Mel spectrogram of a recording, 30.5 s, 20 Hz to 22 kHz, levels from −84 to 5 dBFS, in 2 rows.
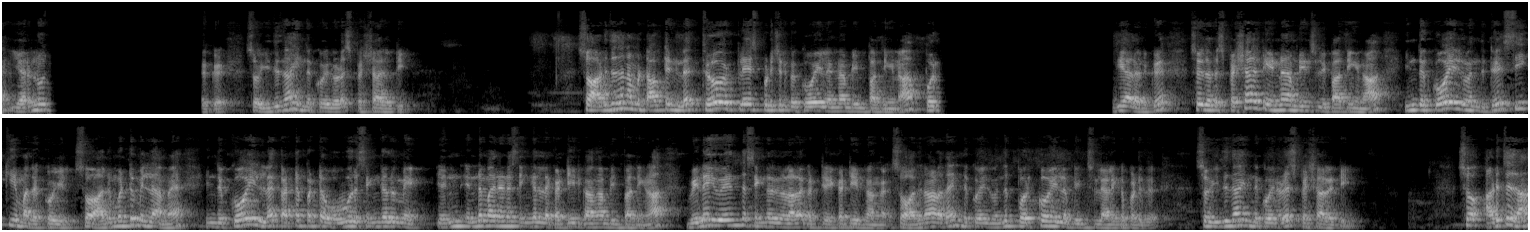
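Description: At 0.47 s the audio breaks off until 2.01 s, and again from 9.37 s to 11.12 s. Each time, the last sound carries on briefly as a fading buzz before giving way to silence for about 1.4 s and 1.6 s respectively. The pattern points to a long network dropout as the likely cause. The receiver stopped getting audio, extended what it last had, then gave up. Playback resumes later with those 1.5 s and 1.7 s stretches gone.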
